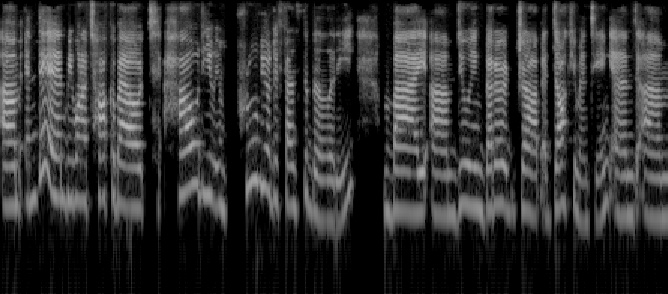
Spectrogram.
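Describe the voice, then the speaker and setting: In a Hungarian accent, a woman speaks at a fairly high pitch with lively intonation. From Hungary. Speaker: care home owner and software presenter. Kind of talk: webinar presentation. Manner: halting, many fillers.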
